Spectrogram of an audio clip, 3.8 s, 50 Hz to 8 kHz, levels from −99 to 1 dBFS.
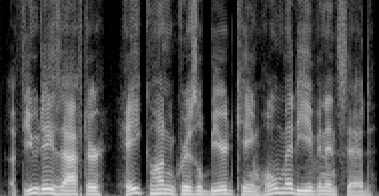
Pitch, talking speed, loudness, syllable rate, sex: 145 Hz, 190 wpm, -18 LUFS, 4.8 syllables/s, male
